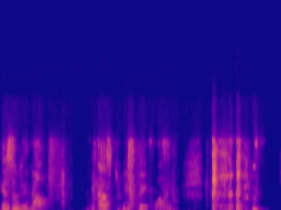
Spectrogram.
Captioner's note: coughs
